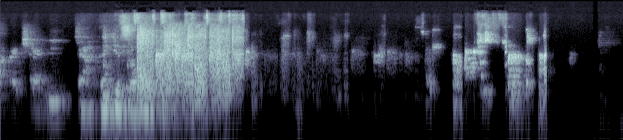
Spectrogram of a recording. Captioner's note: applause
